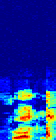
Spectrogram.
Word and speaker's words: Paracas: say with the most recent, and if I'm pronouncing this correctly, it's the Paracas, right? Paracas elongated, Paracas? Paracas, yeah.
